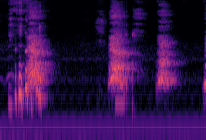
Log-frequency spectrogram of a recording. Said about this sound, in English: Is that dog? Yeah, it's dog.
